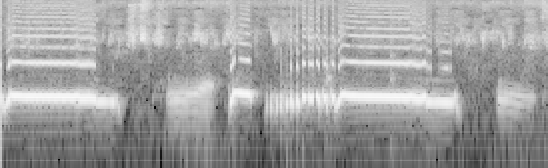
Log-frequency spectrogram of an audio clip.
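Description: Loud, low cooing: long drawn-out hollow notes alternating with short rolling, stuttered coos, the phrase repeating after about three seconds.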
